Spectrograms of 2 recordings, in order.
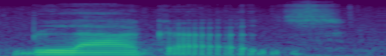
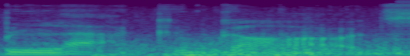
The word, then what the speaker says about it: blackguards: another one of those bloggers and that's the way to pronounce it not blackguards like that thug insisted it was then my answer is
